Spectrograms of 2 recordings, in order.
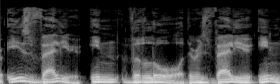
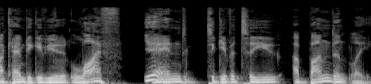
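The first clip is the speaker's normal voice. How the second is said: ordinary delivery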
